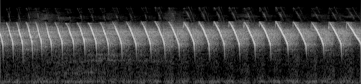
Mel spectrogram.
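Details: Belgian canary tutoring other canaries with a steady, rhythmic run of loud descending whistled notes, repeated evenly several times a second throughout.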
